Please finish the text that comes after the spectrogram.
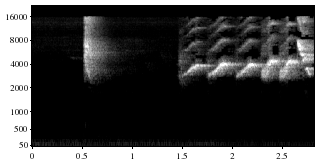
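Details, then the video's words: Tui tui song of a spirited double-collared seedeater (coleiro de fibra): one sharp high chip, a short pause, then a rapid, rising-and-falling warble of high whistled notes continuing to the end, with a light background hum. "COLEIRO TUI TUI"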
